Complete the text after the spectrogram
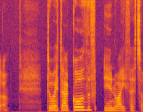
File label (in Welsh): "gwddf", Welsh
